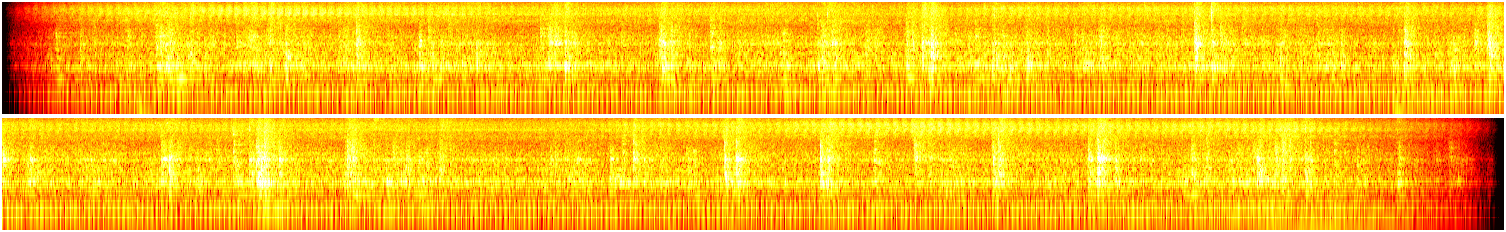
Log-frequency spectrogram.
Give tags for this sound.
works; constructing; drilling; hammering; work; power-tools; worker; build; travaux; TP

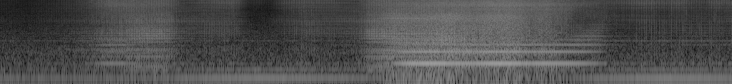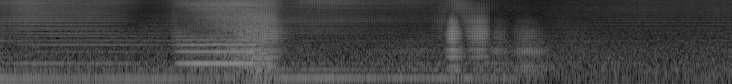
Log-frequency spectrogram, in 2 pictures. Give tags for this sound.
buzz; cable; electricity; fault; faulty; hiss; noise; sparking; Sparks; static

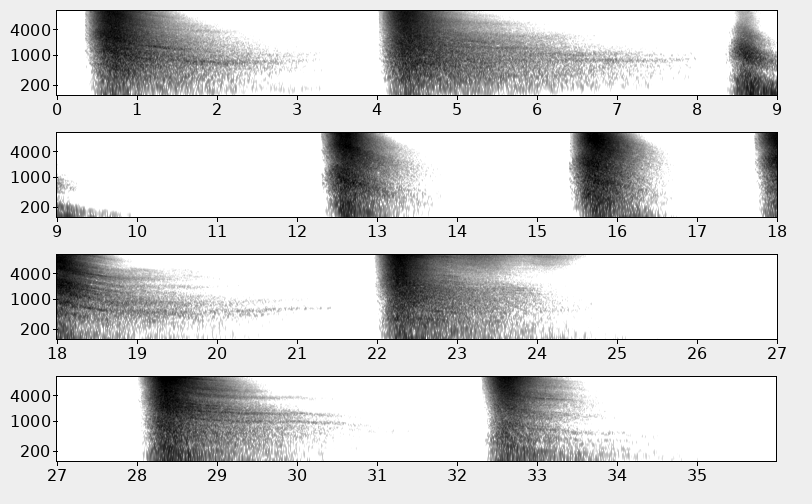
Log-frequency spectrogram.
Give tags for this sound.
whip; woosh; wooshes

